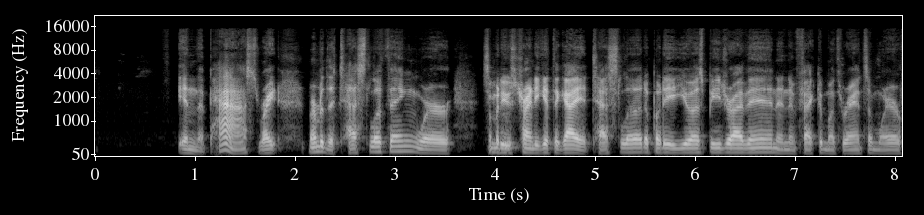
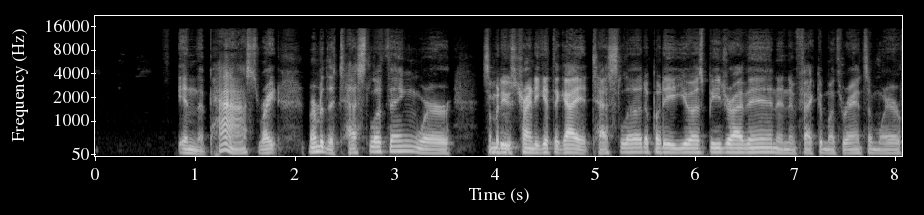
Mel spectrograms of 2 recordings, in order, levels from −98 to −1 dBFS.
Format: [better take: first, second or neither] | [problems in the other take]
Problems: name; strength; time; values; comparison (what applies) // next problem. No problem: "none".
second | thin; somewhat; fading below 400 Hz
